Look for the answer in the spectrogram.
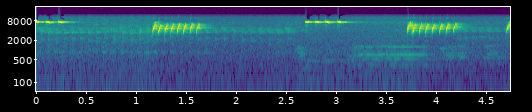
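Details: Lovebird lure song for prompting long trills in other lovebirds, recorded with wild birds: harsh pulsed chattering bursts roughly every two and a half seconds, mixed with high thin twitters and a lower layered whistling phrase.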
